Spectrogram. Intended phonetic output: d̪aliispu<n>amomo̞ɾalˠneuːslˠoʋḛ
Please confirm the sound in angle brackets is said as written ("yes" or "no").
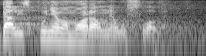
no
